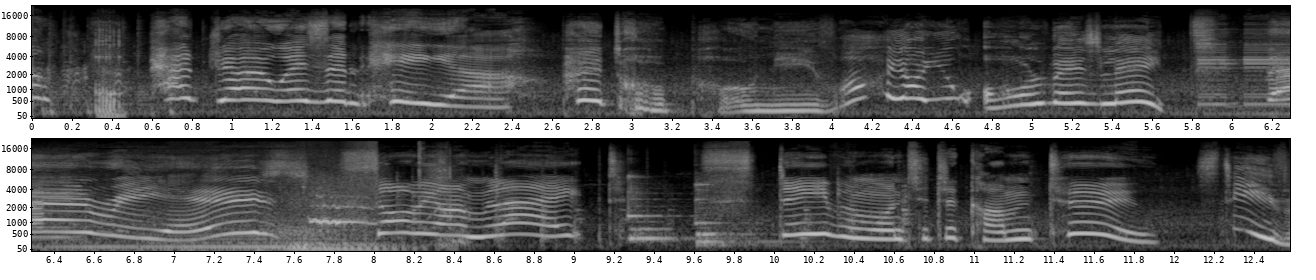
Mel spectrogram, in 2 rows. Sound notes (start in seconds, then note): 0.1 snort; 5.8 honking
